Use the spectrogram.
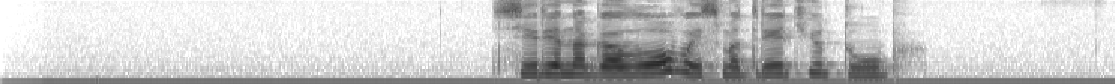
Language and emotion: Russian, neutral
